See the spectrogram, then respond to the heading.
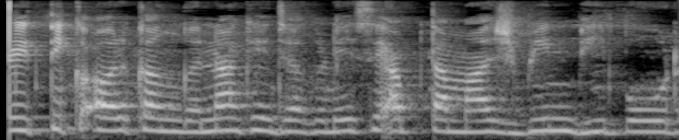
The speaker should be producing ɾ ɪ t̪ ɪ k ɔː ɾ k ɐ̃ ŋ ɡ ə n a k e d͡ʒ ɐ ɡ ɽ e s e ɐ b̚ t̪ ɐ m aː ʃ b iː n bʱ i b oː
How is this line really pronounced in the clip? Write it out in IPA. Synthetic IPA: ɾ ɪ t̪ ɪ k ɔː ɾ k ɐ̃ ŋ ɡ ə n a k e d͡ʒ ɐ ɡ ɽ e s e ɐ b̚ t̪ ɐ m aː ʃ b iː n bʱ i b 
